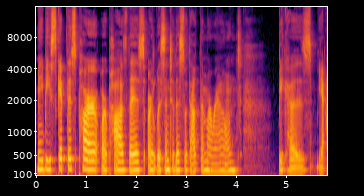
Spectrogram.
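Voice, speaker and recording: A woman speaking at a fairly slow pace on a very clean recording with a silent background. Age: 30s. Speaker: parenting podcast host and therapist. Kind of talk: solo podcast monologue. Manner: casual, conversational.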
